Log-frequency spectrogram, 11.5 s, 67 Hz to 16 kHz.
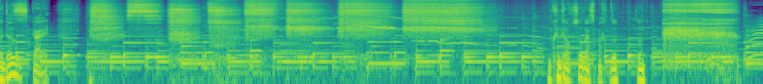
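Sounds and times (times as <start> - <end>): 
speech: 0.0 - 1.5, 8.4 - 9.8
voice imitating an angry hiss: 0.9 - 7.5, 9.9 - 11.2
steady tonal humming: 1.3 - 7.5.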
